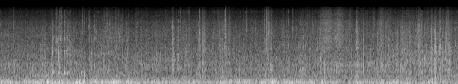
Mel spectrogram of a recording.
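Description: Wind buffeting the microphone: a steady low rumble, with scattered faint ticks and clicks over it.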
